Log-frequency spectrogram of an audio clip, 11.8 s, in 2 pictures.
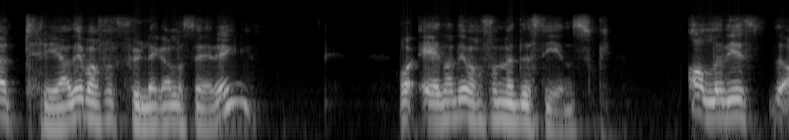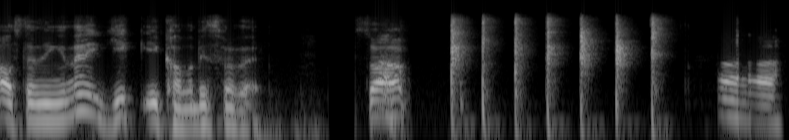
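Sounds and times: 
speech: 0.0 - 2.0, 3.0 - 4.6, 5.2 - 8.0, 8.6 - 9.1, 11.3 - 11.8
hand claps from one person: 9.3 - 11.0.

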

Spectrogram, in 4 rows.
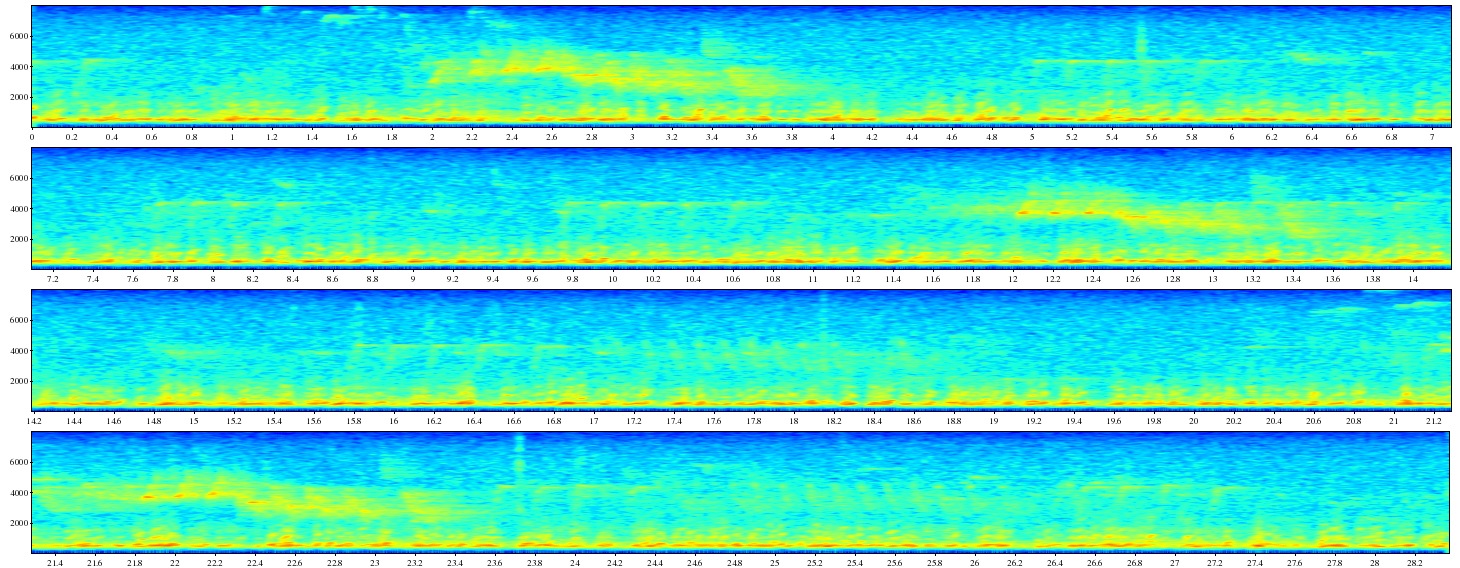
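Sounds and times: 
frog chorus croaking: 0.0 - 28.3.

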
